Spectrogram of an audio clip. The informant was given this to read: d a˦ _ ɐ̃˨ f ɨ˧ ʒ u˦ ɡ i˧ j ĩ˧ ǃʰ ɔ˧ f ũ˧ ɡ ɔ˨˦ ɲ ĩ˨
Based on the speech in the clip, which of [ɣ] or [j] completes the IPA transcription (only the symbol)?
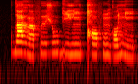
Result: ɣ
